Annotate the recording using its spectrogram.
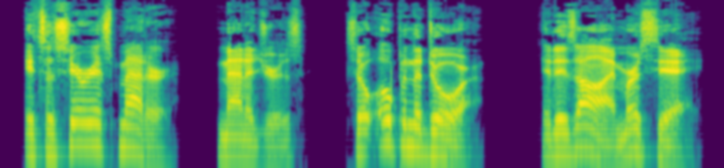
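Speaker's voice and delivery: ordinary delivery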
